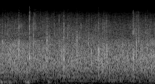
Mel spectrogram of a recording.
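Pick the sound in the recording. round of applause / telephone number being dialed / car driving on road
round of applause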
